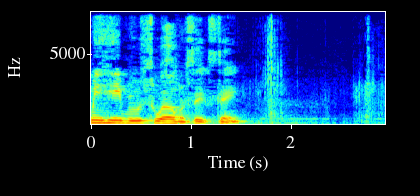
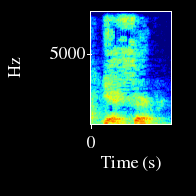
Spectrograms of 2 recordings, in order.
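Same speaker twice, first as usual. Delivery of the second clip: mock recruit reply. Recruit answering drill sergeant.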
